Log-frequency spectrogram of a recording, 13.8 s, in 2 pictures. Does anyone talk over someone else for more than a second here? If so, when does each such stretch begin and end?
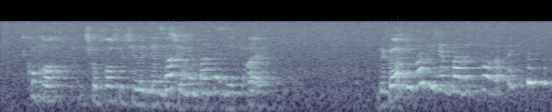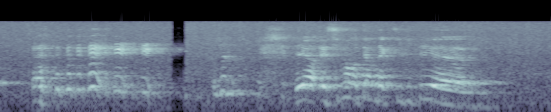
1.9-3.2

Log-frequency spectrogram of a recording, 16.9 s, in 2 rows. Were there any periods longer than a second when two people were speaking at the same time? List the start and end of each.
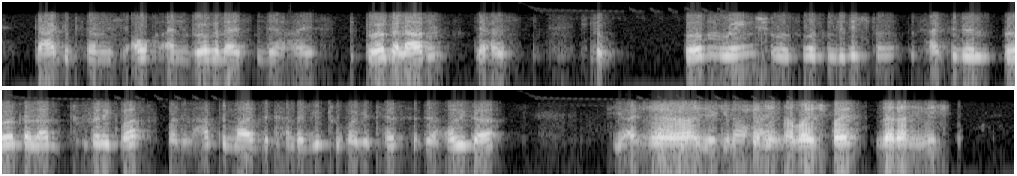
13.7-14.9

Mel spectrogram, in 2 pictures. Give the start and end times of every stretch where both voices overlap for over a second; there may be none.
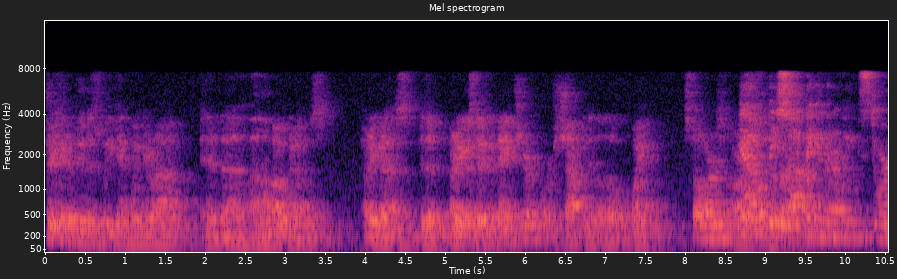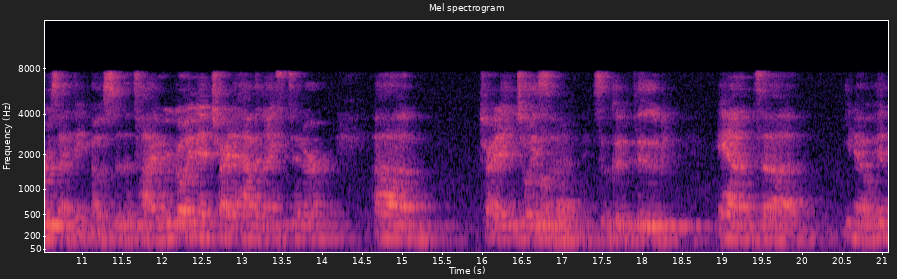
8.7-10.0

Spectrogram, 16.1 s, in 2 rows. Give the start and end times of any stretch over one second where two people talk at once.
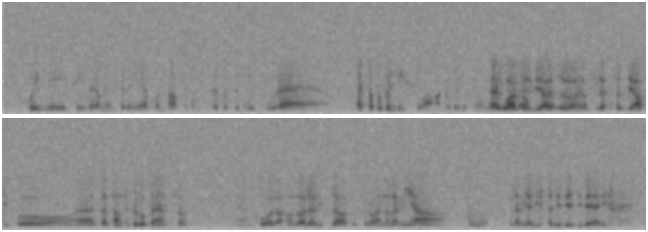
6.1-7.7

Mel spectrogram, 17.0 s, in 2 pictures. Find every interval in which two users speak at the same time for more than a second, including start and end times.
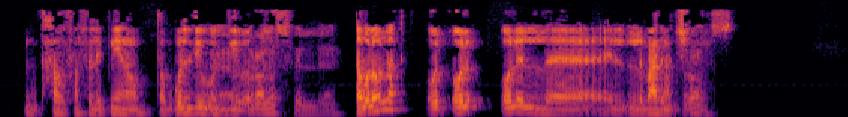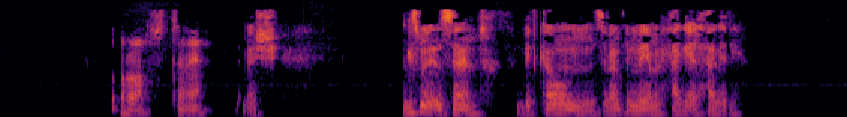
none

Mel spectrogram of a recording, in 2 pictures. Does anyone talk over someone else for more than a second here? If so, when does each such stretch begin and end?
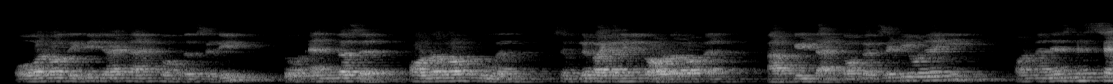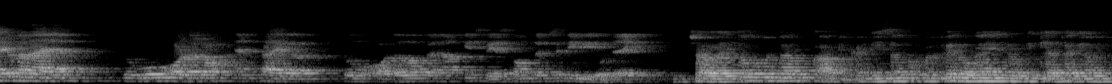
none

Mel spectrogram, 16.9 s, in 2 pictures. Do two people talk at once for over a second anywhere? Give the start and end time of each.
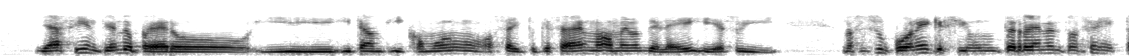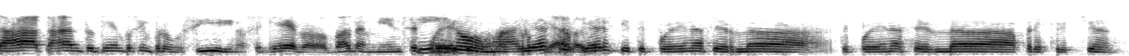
11.5-13.1

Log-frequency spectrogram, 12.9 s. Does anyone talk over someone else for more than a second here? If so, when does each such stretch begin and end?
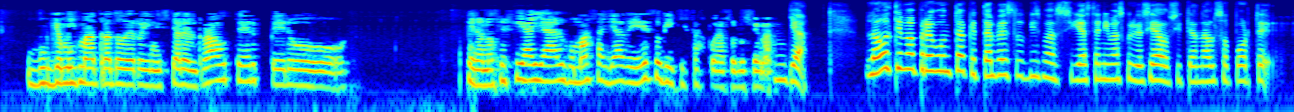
none

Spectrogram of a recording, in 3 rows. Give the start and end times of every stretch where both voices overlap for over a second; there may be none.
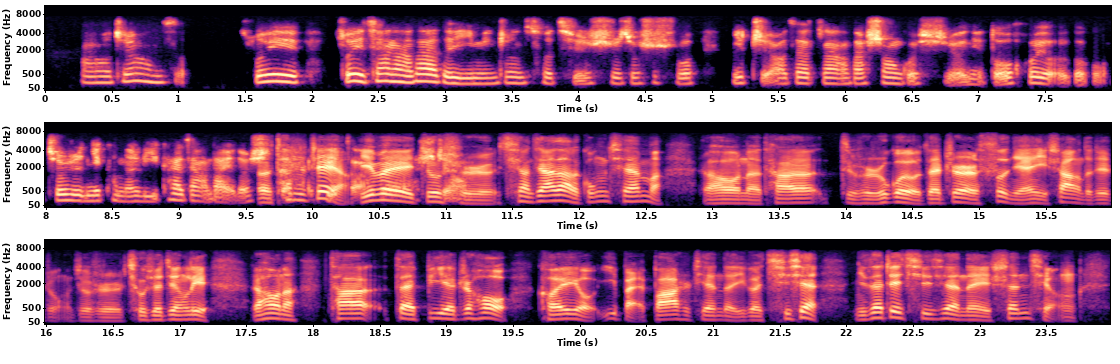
9.6-11.2

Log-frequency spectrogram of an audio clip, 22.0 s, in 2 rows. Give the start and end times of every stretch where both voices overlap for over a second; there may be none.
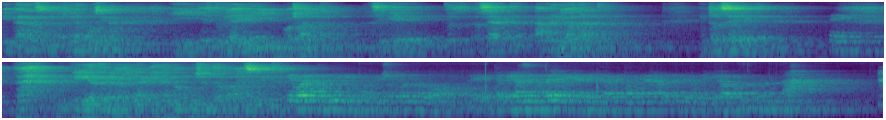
none

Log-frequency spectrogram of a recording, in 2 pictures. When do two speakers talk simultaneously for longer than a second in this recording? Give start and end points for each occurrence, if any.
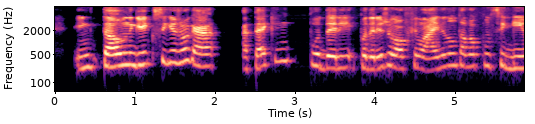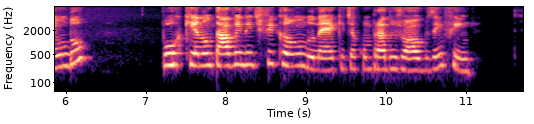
none

